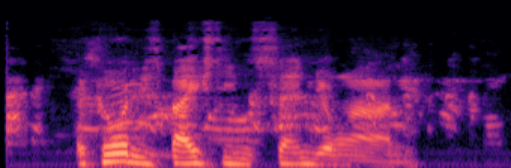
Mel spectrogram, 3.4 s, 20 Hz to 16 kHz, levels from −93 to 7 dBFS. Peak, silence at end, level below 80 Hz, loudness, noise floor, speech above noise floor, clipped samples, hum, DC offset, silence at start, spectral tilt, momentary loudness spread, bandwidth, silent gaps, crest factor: -2 dBFS; 0.1 s; -46 dBFS; -19 LUFS; -39 dBFS; 21 dB; under 0.1%; none; under 0.1%; 0.05 s; -7.5 dB/octave; 22 LU; 9.8 kHz; none; 18 dB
